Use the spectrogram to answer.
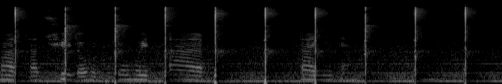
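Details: Q-switched Nd:YAG laser pulses for tattoo and freckle removal near the eye, intensity raised despite pain: sharp regular snapping clicks about two per second, with quiet talk behind.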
